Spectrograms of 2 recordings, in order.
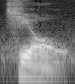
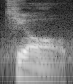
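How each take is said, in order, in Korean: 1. 긴 모음이고, 'o' 소리가 들려요. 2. 긴 모음이고, 'o' 소리가 들려요.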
